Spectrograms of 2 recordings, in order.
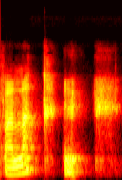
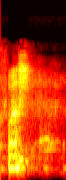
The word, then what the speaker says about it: Falah: Bacanya Kak Falah atau Kak Falak? Kak Falah.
